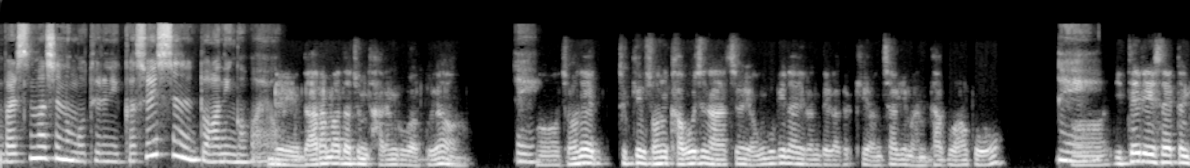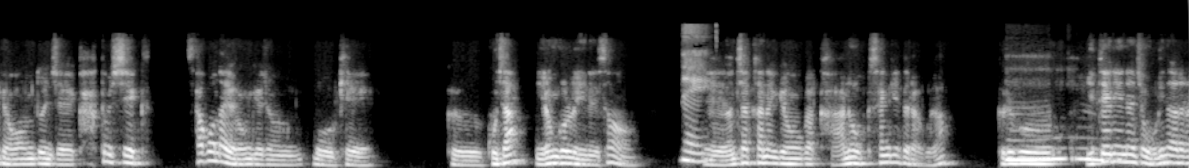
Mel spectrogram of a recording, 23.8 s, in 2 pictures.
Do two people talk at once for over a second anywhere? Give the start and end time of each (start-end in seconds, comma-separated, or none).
21.9-23.2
